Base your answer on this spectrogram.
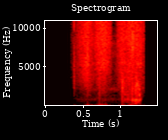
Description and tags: picking up a gun.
